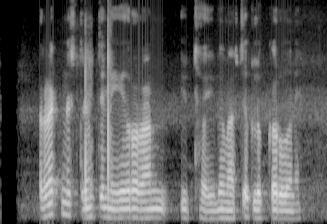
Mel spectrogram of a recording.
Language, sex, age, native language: Icelandic, female, 14, Icelandic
